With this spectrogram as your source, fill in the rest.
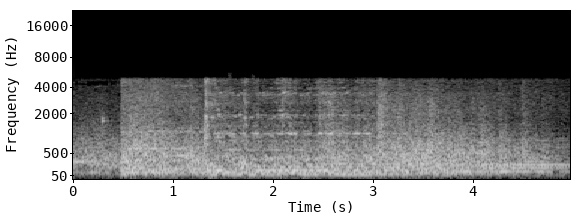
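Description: Manhattan subway train rolling through a tunnel, a steady loud rumble with rattling wheel and car noise that starts abruptly and continues throughout, no voices.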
